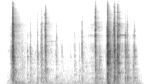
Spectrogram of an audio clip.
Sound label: fence gate latch rattle hard; objekte; tueren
